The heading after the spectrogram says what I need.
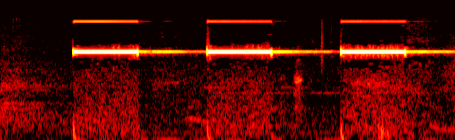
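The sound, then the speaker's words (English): Smoke detector alarm beeping: three loud, piercing high-pitched beeps, each about half a second long, evenly spaced with short silent gaps between. “how many knows what this is? Smoke detector, right?”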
